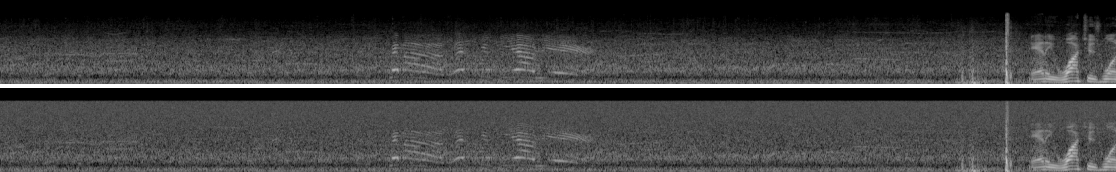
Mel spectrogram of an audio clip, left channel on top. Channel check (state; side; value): noise; right; hiss, 2 dB below the sound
